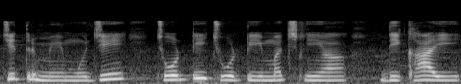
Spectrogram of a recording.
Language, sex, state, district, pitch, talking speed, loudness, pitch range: Hindi, female, Madhya Pradesh, Katni, 200 Hz, 90 wpm, -16 LUFS, 190-230 Hz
